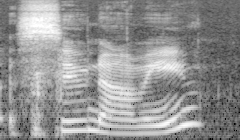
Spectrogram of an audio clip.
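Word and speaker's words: Sue Nami: My nickname is Tsunami, like a tsunami. It's spelled S-U-E. Space N-A-M-I, and I don't know, I wanted originally to be Helen Wheels, but that one was already taken.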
